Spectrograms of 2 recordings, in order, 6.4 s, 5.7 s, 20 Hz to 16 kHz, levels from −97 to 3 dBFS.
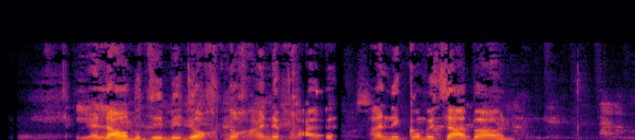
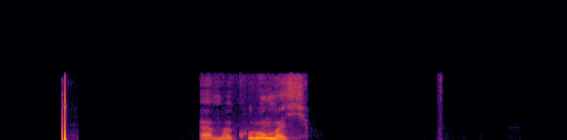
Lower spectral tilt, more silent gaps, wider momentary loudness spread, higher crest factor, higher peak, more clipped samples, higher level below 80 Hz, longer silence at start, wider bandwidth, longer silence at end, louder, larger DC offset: second, -4 dB/octave vs -6 dB/octave; second, none vs 0.79-1.10 s, 1.24-1.61 s, 1.69-1.73 s; first, 20 LU vs 12 LU; second, 20 dB vs 32 dB; second, -6 dBFS vs 0 dBFS; neither; second, -76 dBFS vs -60 dBFS; about the same, 0.6 s vs 0.6 s; first, 11.5 kHz vs 8 kHz; second, 0.15 s vs 2.65 s; about the same, -25 LUFS vs -27 LUFS; neither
